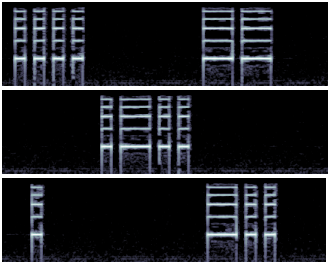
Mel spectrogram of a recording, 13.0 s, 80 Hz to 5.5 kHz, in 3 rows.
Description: Morse code, heard as a keyed tone, about 9 wpm, spaced as for 4 wpm, 840 Hz. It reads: HMLED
